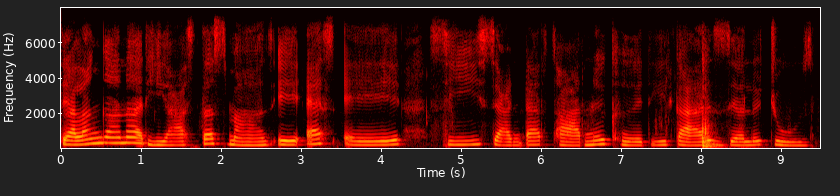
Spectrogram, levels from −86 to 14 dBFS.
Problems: none marked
